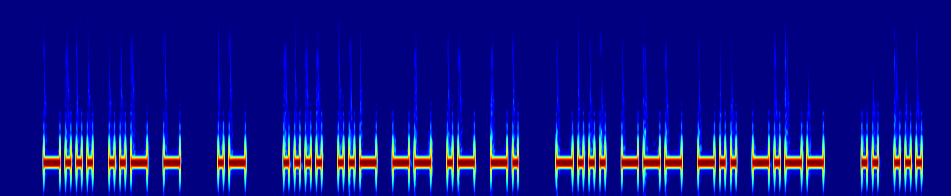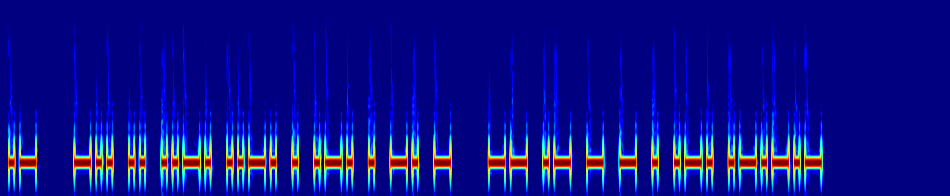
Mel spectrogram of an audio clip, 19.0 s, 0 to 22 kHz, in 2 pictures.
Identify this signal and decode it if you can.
Morse code, heard as a keyed tone, about 23 wpm, 690 Hz. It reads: BUT A HUMAN BODY IS A DIFFERENT MATTER.
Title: Sentences from Top 1000 Words - Review Part 3 - 22wpm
